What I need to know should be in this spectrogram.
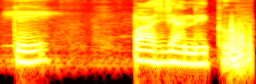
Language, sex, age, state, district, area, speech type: Hindi, male, 45-60, Uttar Pradesh, Prayagraj, urban, spontaneous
